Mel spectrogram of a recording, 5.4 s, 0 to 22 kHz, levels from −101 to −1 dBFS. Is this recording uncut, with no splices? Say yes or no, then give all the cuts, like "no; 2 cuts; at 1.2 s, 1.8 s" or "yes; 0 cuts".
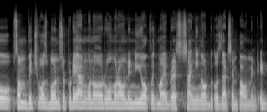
yes; 0 cuts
